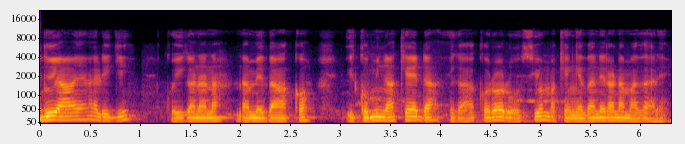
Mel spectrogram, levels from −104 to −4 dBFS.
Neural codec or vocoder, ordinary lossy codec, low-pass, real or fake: none; Opus, 32 kbps; 10.8 kHz; real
